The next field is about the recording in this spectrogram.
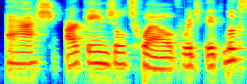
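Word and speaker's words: Æ: she says grime says is the elven spelling of a i which is like intelligence or ai and it's pronounced ash and then archangel 12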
